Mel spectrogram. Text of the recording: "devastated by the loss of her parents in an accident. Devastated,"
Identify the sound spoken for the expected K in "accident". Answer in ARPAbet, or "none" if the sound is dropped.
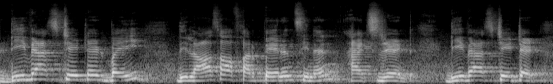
K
